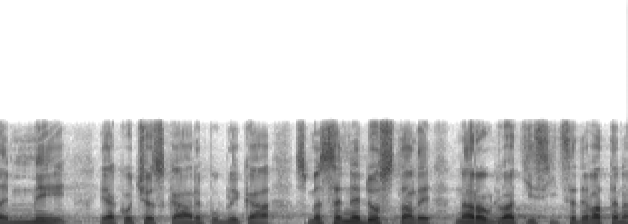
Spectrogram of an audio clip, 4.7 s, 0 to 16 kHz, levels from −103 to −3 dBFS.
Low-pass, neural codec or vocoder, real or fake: 7.2 kHz; none; real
